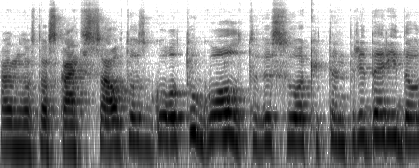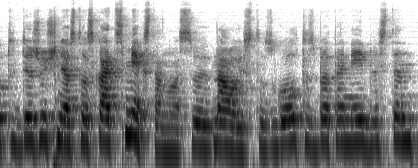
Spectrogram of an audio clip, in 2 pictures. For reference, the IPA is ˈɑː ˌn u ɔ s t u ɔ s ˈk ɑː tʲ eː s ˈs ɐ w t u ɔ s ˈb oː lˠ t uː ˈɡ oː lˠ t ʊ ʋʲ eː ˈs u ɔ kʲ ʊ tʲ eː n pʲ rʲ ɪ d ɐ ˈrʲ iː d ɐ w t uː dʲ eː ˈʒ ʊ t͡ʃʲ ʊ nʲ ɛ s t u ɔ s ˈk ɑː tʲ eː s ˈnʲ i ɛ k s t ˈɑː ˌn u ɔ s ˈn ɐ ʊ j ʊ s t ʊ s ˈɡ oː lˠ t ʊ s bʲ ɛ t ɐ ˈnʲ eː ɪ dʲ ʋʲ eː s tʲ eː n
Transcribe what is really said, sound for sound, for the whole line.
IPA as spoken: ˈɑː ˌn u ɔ s t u ɔ s ˈk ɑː tʲ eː s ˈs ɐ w t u ɔ s ˈɡ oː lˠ t uː ˈɡ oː lˠ t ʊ ʋʲ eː ˈs u ɔ kʲ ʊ tʲ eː n pʲ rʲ ɪ d ɐ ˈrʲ iː d ɐ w t uː dʲ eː ˈʒ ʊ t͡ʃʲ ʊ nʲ ɛ s t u ɔ s ˈk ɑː tʲ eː s ˈmʲ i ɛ k s t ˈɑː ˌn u ɔ s ˈn ɐ ʊ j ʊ s t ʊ s ˈɡ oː lˠ t ʊ s bʲ ɛ t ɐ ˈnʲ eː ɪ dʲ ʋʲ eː s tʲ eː n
